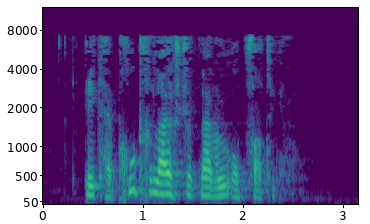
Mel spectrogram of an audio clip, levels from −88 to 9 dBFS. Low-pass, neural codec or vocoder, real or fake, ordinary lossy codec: 7.2 kHz; none; real; MP3, 32 kbps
